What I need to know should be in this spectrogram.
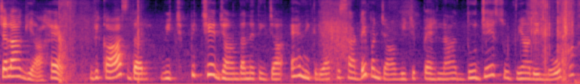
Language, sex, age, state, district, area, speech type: Punjabi, female, 18-30, Punjab, Tarn Taran, urban, spontaneous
